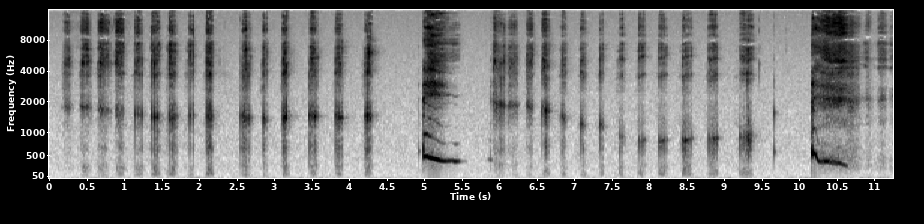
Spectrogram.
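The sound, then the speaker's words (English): Someone imitates a pig's grunting with a quick, steady run of short, rough snorting grunts. Twice the run breaks into a longer, raspy burst that slides down in pitch. “Does that sound like a pig?”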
